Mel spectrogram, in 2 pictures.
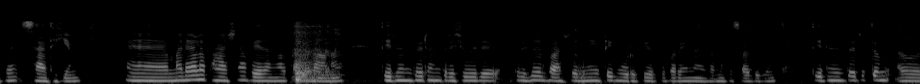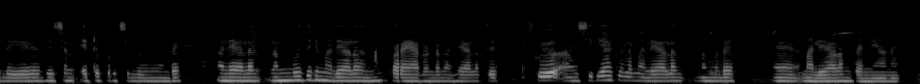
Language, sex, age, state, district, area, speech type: Malayalam, female, 45-60, Kerala, Kottayam, rural, spontaneous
